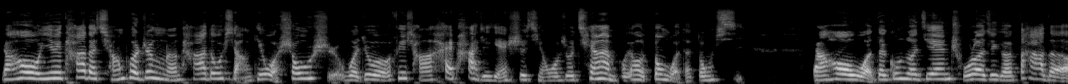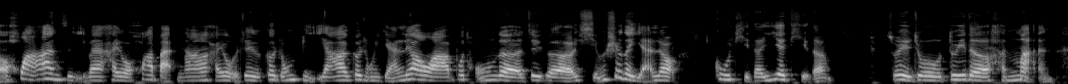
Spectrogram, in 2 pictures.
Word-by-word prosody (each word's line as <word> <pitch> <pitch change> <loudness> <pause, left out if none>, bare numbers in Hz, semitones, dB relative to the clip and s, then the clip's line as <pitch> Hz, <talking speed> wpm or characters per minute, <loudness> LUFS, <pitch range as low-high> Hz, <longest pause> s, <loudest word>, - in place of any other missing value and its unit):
然 235 +1 0
后 280 -1 +6
因 270 +2 +3
为 280 - +5
他 320 +3 +1
的 280 -3 +3
强 265 +1 -3
迫 285 -2 +3
症 290 -3 +1
呢， 195 -1 -2
他 245 +3 -3
都 265 +1 -1
想 260 -8 -5
给 235 - -5
我 240 - +1
收 270 +1 0
拾， - - -7
我 200 0 -1
就 210 -4 +1
非 280 +5 -3
常 205 -5 -4
害 - - 0
怕 260 -1 -2
这 195 -2 -3
件 180 0 -4
事 210 +2 -3
情， 185 -5 -11
我 185 +1 -6
说： 200 - -3
“千 255 +6 -1
万 260 -4 +4
不 180 -1 -7
要 225 -2 0
动 235 +3 -1
我 - - -2
的 170 - -11
东 190 +4 -4
西。” 220 +1 -11 0.7
然 200 +1 +3
后 240 -1 +7
我 195 - +5
的 225 - 0
工 265 +3 0
作 240 - +2
间 245 +1 0
除 235 -4 -2
了 235 -1 +5
这 225 0 -1
个 190 -1 0
大 250 +4 -3
的 365 +7 +2
画 - - +1
案 250 -4 +2
子 190 -4 -7
以 180 - -14
外， 185 0 +1
还 195 +2 -5
有 180 -3 -1
画 225 +2 -4
板 210 - +1
呐， 180 +3 -3
还 190 -1 -6
有 190 -2 -3
这 200 -1 -2
个 175 - -5
各 215 +3 -3
种 200 +4 -4
笔 195 -4 -11
呀、 180 +3 0
各 215 +3 -2
种 180 -3 -9
颜 170 - -5
料 230 -1 +4
啊， 175 -2 +5
不 215 +5 -6
同 205 -1 -8
的 180 -6 +6
这 190 +3 -1
个 165 -3 +3
形 205 +4 -6
式 310 +7 -3
的 235 - +2
颜 190 - -2
料， 195 -2 +2 0.3
固 225 -3 -2
体 225 +1 -8
的、 175 0 -3
液 225 +4 +2
体 225 - -9
的， - - -4 0.6
所 220 - -1
以 195 - +4
就 190 -3 0
堆 215 +4 +1
得 185 -4 +5
很 175 0 -9
满。 200 +1 -1
215 Hz, 270 characters per minute, -23 LUFS, 190-245 Hz, 0.7 s, 后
